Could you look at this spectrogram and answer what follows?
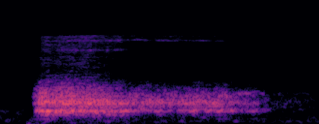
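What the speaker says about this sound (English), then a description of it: "Exhale, reach and scoop. Get all the air out, pause." A single long, deep exhale pushed out through the mouth during a beginner core-restore breathing exercise, steady and close, fading out after about two seconds.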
